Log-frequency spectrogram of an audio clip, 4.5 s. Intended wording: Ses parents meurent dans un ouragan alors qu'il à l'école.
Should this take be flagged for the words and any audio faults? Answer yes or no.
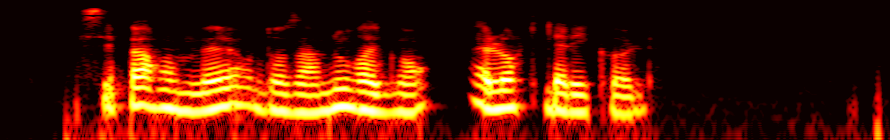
no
